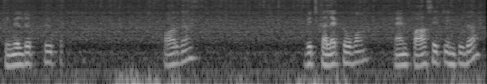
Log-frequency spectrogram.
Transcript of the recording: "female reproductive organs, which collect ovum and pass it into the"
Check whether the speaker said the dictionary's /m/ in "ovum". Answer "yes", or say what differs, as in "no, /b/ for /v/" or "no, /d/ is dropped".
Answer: no, /m/ is dropped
